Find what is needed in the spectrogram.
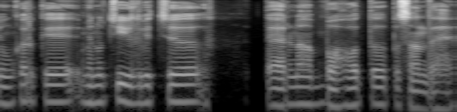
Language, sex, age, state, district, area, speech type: Punjabi, male, 18-30, Punjab, Fatehgarh Sahib, rural, spontaneous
